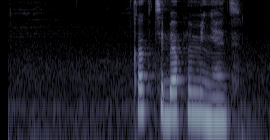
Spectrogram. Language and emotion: Russian, neutral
